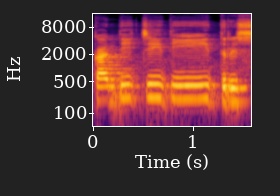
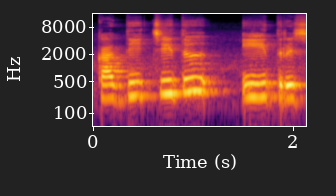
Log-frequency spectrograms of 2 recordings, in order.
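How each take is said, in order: First: The two words are run together as one. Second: The two words are said separately.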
